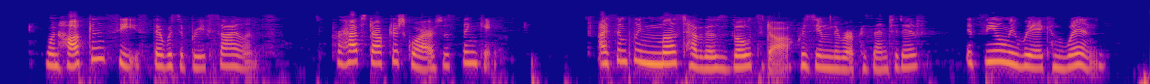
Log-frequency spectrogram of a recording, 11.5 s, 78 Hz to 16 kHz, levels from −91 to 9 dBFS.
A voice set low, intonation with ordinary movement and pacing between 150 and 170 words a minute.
No: very high, 255 Hz; average, 4.2 semitones; average, 155 wpm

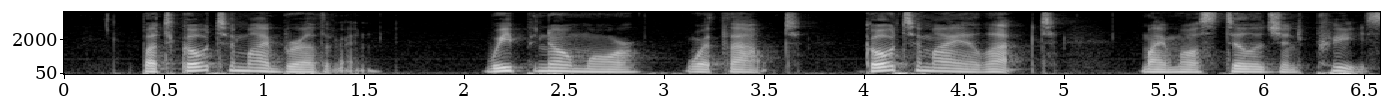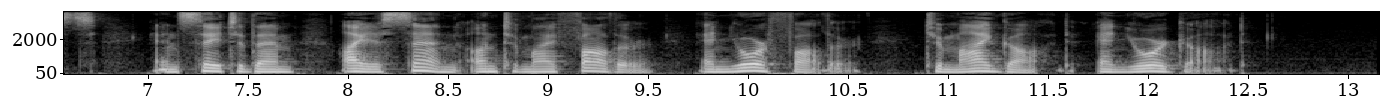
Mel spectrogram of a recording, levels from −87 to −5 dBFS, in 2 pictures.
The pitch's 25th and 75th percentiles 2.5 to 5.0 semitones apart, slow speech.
No: average, 4.1 semitones; average, 160 wpm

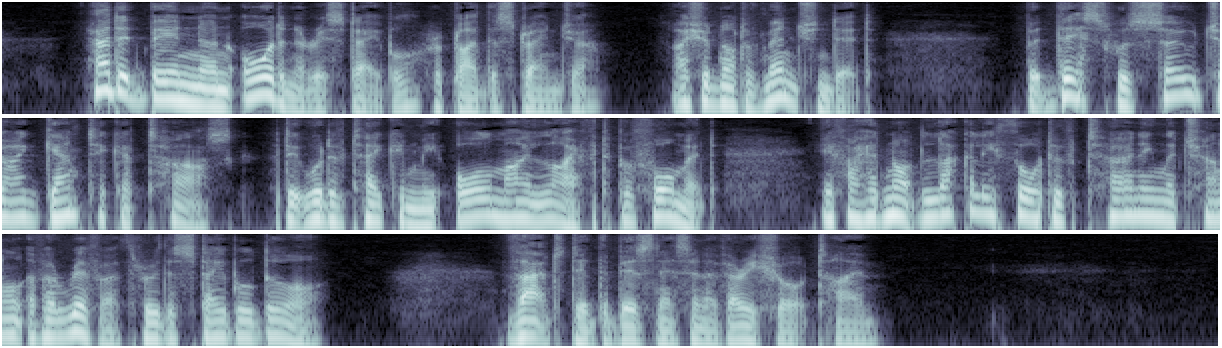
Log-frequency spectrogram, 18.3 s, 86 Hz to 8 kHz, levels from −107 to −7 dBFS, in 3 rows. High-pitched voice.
No: low, 125 Hz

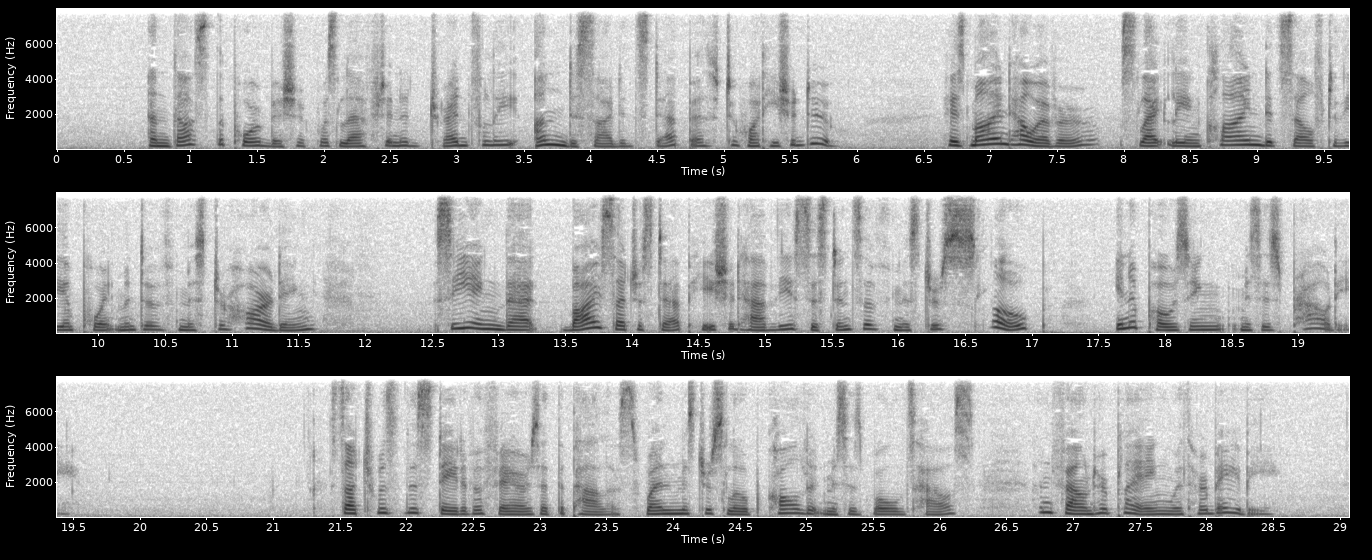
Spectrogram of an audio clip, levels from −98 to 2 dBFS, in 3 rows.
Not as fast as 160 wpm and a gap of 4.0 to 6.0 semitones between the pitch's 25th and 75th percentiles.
Yes: average, 150 wpm; average, 4.6 semitones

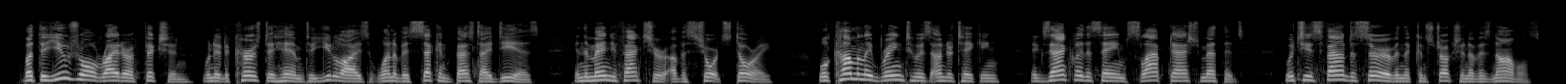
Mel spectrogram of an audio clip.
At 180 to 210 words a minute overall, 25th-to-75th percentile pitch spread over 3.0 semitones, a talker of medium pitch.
Yes: average, 190 wpm; average, 4.6 semitones; medium, 165 Hz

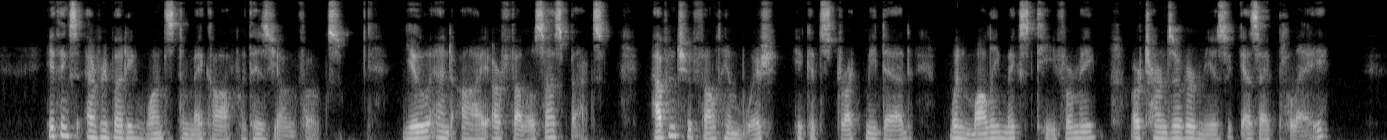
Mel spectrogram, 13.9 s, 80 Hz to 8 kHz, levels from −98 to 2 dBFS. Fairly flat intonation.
No: average, 3.5 semitones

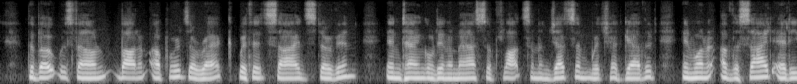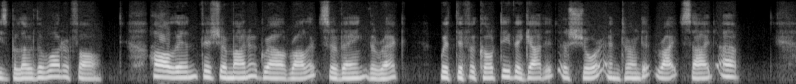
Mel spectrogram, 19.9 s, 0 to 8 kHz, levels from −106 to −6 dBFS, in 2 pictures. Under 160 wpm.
No: average, 165 wpm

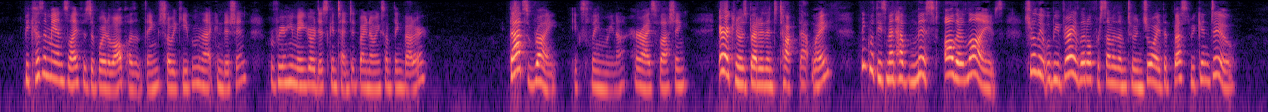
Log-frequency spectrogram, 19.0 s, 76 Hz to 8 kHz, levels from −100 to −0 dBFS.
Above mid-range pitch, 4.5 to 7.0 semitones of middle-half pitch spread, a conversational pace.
No: high, 235 Hz; wide, 5.6 semitones; fast, 230 wpm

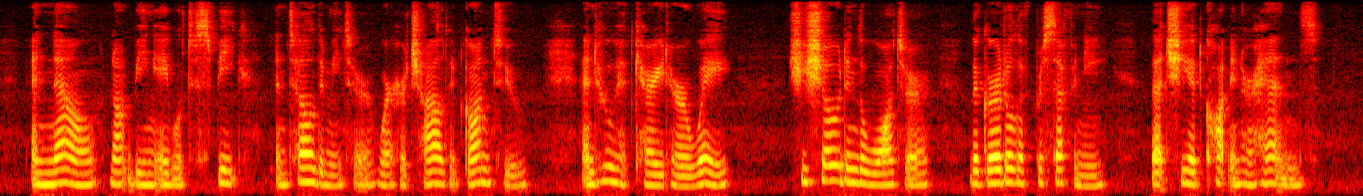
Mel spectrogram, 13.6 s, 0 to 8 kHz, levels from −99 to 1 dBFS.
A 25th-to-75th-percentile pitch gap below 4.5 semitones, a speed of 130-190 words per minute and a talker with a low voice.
No: narrow, 2.6 semitones; average, 165 wpm; medium, 185 Hz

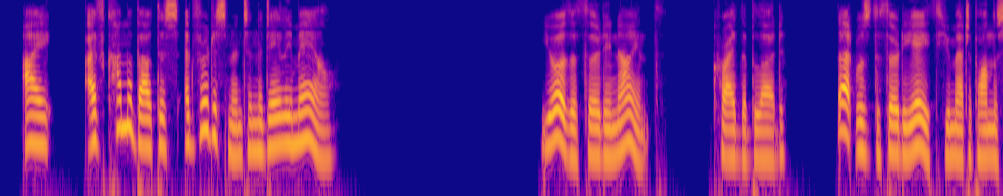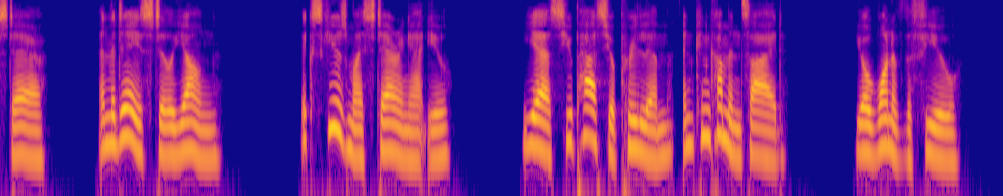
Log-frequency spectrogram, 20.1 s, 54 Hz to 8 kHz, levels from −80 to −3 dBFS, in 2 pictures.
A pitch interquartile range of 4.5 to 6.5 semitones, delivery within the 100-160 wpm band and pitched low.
No: average, 5.3 semitones; average, 150 wpm; medium, 165 Hz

